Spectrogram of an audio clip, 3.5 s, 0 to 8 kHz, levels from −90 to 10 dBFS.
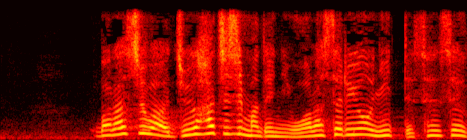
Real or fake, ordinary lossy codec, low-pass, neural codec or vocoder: real; none; 7.2 kHz; none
